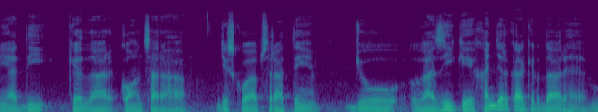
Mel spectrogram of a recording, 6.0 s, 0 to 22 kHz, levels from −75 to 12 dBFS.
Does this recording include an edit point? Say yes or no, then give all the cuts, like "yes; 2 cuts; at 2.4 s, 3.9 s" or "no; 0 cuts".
no; 0 cuts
